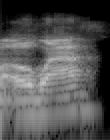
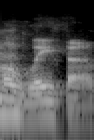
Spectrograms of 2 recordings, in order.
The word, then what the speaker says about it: Olathe: are you you're from olaf and i was like no from olathe like it's pronounced dumb like everything in america is pronounced stone like nothing just pronounced the way it's spelled like by the way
